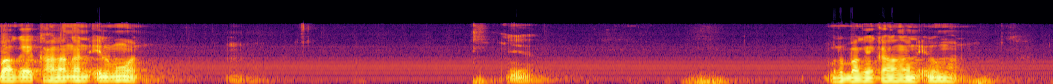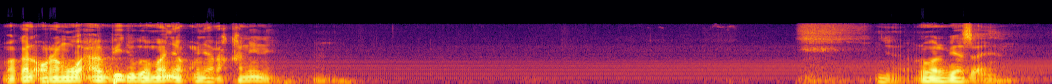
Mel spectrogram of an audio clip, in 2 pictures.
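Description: A middle-aged man speaks calmly into a microphone, in phrases broken by pauses.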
